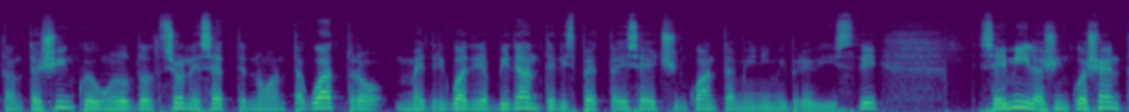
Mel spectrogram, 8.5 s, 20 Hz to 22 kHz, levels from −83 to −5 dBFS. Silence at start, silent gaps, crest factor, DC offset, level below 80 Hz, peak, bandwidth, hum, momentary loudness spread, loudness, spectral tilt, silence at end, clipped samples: 0.05 s; none; 18 dB; under 0.1%; -50 dBFS; -16 dBFS; 14 kHz; none; 10 LU; -34 LUFS; -4.5 dB/octave; 0.05 s; under 0.1%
